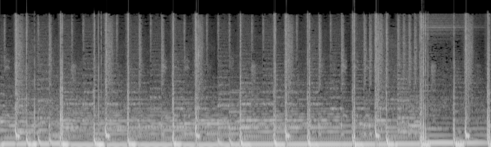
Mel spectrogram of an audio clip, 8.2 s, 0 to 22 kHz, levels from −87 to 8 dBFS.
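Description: Integer overflow runs through the whole clip: the gain pushes peaks only about 1 dB past full scale, but instead of being limited they wrap to the opposite sign, so roughly half a percent of samples flip across the range and crack sharply on the loudest moments.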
